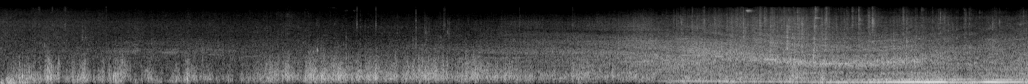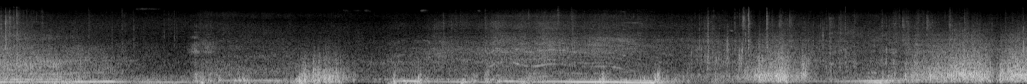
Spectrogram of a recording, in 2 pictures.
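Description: Mazda Demio rally car's engine at full throttle on a tarmac stage: the engine note comes up about six seconds in and is loudest as the car passes, then rises and falls several times through gear changes before the driver lifts off near the end.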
